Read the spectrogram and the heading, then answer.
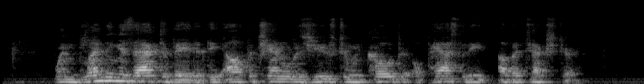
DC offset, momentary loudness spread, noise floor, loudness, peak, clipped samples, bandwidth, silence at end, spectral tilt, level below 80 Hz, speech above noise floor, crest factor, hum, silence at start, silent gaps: under 0.1%; 13 LU; -60 dBFS; -27 LUFS; -8 dBFS; under 0.1%; 9.6 kHz; 0.65 s; -7.5 dB/octave; -54 dBFS; 34 dB; 20 dB; none; 0.55 s; none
